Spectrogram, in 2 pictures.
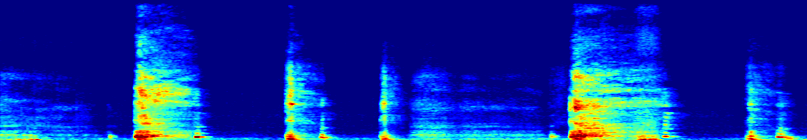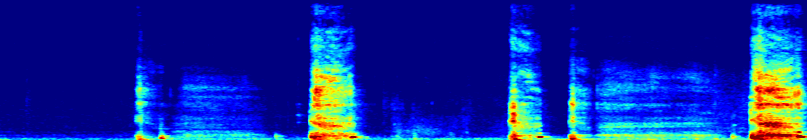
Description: coughing NONSTOP in this video, seriously i don't remember what it's like to NOT have long coughing spells, don't know why my throat still has a tickle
